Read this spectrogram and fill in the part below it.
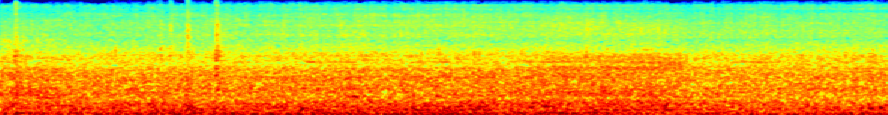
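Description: Heavy truck engines rumble and idle loudly.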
